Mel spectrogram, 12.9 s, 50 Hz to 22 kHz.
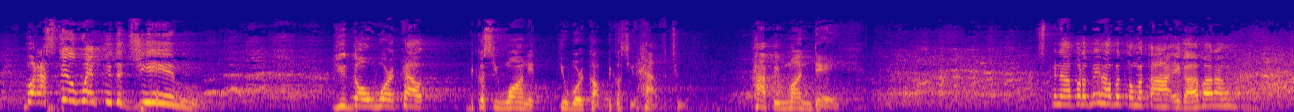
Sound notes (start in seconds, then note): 8.6 laughter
